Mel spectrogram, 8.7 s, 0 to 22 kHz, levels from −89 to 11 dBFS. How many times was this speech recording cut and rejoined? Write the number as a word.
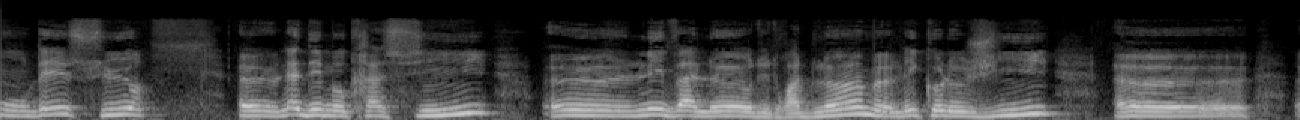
zero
